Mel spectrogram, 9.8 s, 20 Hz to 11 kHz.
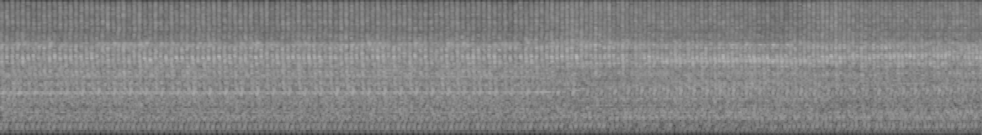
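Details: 1991 Freightliner FLD120 with Detroit Series 60 diesel, first start, fresh batteries only: loud idle with uneven, lumpy beat and faint stumble roughly once a second; misfire from a bad injector, run kept short.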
